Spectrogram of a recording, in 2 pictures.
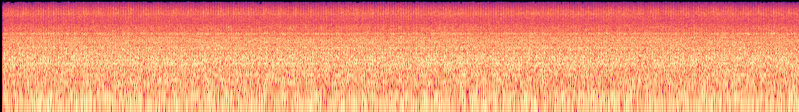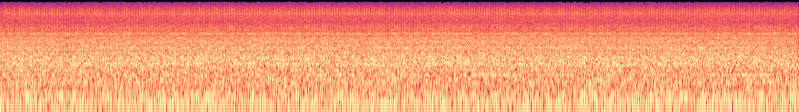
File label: Truck crane engine idle loop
